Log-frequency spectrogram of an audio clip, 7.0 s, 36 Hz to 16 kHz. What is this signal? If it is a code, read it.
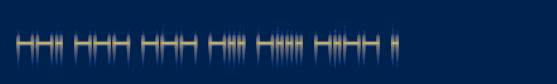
Morse code, heard as a keyed tone, about 20 wpm, 700 Hz. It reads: GOODBYE
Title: 7 Letter Words - First 3 Letters Given - 20wpm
